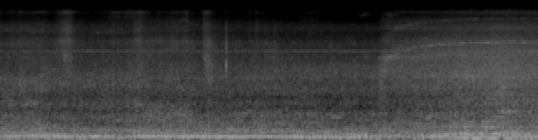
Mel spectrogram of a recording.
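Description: Steady low hum of background traffic, with a hiss that swells about six seconds in.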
